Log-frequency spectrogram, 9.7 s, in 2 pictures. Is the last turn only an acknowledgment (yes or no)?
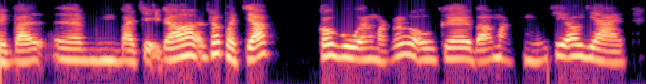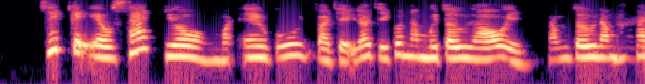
no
